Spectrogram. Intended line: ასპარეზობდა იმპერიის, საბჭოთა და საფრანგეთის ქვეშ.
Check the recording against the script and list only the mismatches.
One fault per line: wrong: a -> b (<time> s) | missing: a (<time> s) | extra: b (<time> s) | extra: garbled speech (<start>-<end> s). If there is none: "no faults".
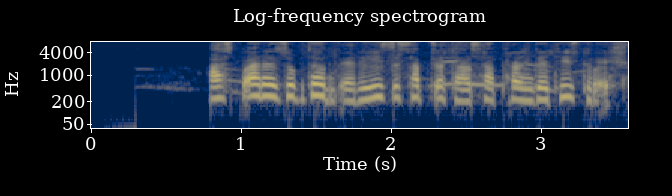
no faults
